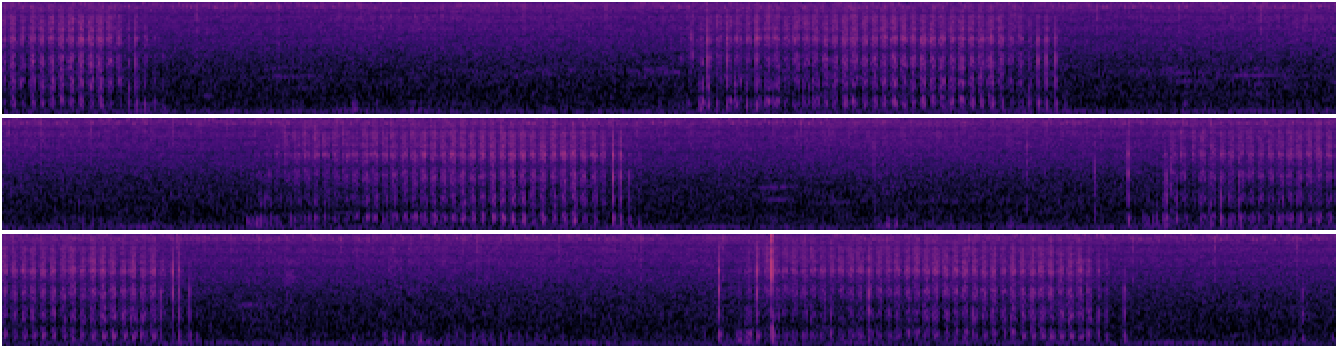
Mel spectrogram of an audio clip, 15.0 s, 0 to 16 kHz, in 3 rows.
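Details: A sleeping cat snores loudly enough to wake its owner, in regular rough noisy bursts at about 18 breaths a minute.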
